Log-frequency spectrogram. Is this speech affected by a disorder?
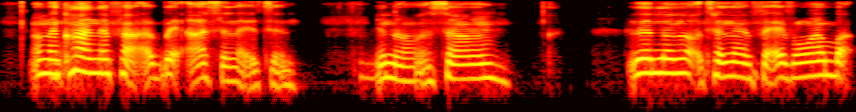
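Yes: motor neurone disease; diagnosed after months of speech difficulties, sees speech therapist; looks physically fine, speech affected, tested Google's Relate accessibility product; speech sounds different, listeners mistake it for stroke, relatives abroad tell her not to speak.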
